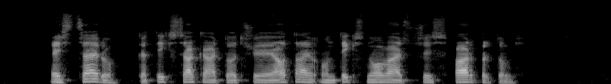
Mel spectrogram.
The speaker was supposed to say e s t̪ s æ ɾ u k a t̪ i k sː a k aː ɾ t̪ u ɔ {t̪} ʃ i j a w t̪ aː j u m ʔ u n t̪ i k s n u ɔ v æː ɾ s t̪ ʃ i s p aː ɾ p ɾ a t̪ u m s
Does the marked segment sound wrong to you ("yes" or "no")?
no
